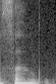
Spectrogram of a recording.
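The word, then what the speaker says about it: 参伍: 参伍呢，有的人读成三，倾向于读成三伍，就是把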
